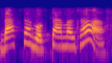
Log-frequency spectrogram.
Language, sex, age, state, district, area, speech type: Nepali, female, 45-60, West Bengal, Jalpaiguri, rural, conversation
